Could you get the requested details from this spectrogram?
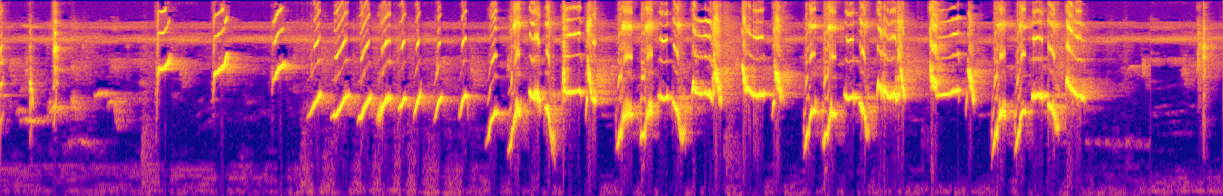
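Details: Long, rich white-rumped shama song, gentle and relaxed, meant to provoke other shamas into eager, agitated singing: varied whistles give way to rapid repeated short notes, then loud swooping down-slurred phrases repeated about twice per second.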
